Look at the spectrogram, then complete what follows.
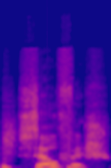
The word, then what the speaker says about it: selfish: La palabra egoísta es sell, como vender, selfish. Bueno, con una L, pero se pronuncia igual.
